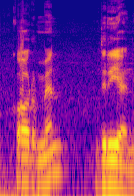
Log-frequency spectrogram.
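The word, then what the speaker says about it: कर्मेन्द्रियाणि: কর্মেন ওযে দন্তান পর্যন্ত আমরা ভাঙবো বলেছিলাম কর্মেন দ্রিয়ানি। বাট আমরা একসাথে উচ্চারণ করব।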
